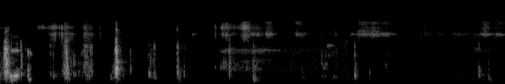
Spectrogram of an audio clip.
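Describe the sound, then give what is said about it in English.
Tarot cards, just taken out of the box, being shuffled on the microphone: a run of sharp, papery snaps and slaps in the first two seconds, then a steadier, softer flutter of riffling cards with a few crisp clicks. “But here's shuffling them on the microphone for some real that way time.”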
